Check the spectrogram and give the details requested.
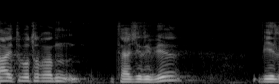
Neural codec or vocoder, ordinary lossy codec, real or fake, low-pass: none; none; real; none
